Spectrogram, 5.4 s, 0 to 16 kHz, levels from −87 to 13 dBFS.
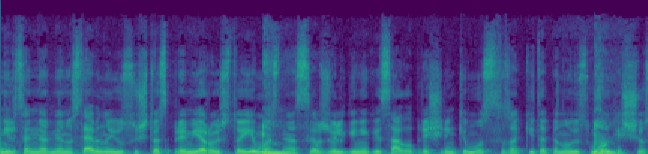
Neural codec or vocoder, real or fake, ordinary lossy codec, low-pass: none; real; MP3, 96 kbps; 14.4 kHz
